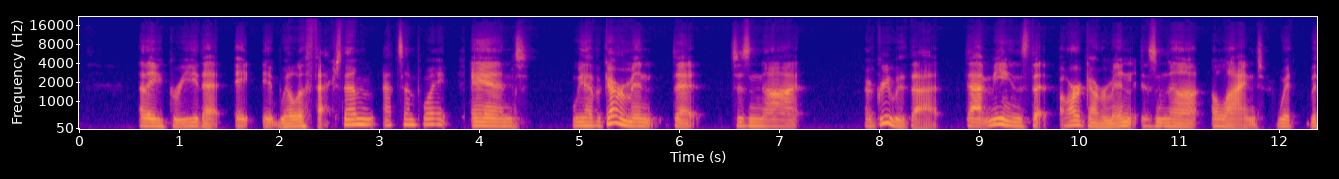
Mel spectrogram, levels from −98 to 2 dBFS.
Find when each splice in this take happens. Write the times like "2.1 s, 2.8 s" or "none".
3.8 s, 8.7 s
